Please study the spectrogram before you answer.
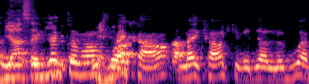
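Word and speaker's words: Mai Khao: C'est ça, je le prononce bien. Exactement, Macao, qui veut dire le bois blanc.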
